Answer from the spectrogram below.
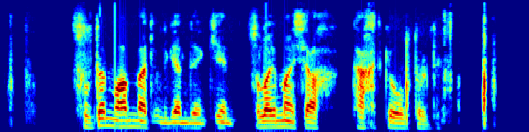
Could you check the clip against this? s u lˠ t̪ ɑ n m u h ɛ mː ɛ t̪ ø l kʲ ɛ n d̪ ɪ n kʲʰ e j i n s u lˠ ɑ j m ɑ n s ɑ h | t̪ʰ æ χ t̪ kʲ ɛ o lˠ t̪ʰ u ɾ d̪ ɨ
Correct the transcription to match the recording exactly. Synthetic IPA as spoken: s u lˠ t̪ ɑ n m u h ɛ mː ɛ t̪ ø l ɡʲ ɛ n d̪ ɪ n kʲʰ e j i n s u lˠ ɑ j m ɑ n ʃ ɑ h | t̪ʰ æ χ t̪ kʲ ɛ o lˠ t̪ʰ u ɾ d̪ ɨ

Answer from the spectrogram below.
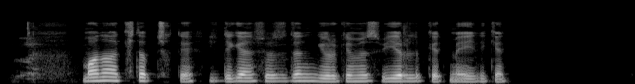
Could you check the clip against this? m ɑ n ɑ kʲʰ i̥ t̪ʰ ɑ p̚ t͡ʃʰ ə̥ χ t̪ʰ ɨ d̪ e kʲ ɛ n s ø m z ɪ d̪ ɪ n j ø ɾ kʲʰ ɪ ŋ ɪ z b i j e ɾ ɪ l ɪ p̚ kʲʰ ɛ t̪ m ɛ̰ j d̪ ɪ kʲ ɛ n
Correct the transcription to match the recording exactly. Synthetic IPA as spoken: m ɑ n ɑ kʲʰ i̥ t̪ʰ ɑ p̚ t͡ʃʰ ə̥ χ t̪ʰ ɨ d̪ e ɡʲ ɛ n s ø z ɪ d̪ ɪ n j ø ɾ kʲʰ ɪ m ɪ z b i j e ɾ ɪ l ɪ p̚ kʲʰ ɛ t̪ m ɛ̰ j d̪ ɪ kʲ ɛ n

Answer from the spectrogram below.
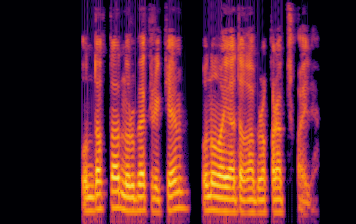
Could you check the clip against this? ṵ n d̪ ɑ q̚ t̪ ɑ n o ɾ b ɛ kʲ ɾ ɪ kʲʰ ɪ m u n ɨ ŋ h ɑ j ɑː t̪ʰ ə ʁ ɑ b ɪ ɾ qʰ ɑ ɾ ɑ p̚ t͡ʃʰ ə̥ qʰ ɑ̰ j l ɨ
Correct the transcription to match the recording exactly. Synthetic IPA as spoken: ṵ n d̪ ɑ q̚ t̪ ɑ n u ɾ b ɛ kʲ ɾ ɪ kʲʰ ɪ m u n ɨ ŋ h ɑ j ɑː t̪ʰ ə ʁ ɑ b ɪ ɾ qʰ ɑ ɾ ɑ p̚ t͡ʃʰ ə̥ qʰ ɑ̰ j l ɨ

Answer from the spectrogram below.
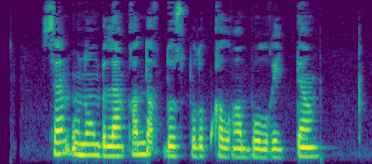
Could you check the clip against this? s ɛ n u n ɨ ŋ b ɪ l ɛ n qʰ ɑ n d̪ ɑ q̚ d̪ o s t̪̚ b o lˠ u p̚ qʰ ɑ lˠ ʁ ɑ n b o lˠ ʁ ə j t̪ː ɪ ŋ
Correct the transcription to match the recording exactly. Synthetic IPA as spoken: s ɛ n u n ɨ ŋ b ɪ l ɛ n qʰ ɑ n d̪ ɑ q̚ d̪ o s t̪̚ b o lˠ u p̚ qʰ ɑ lˠ ʁ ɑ n b o lˠ ʁ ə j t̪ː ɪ ŋ

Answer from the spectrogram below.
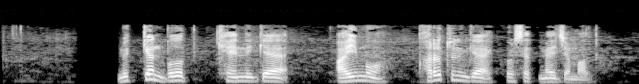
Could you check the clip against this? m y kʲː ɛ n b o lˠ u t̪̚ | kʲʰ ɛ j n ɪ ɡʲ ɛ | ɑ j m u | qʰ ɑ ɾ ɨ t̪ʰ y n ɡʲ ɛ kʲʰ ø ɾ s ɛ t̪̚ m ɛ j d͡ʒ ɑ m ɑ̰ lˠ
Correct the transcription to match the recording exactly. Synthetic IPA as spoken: m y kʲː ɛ n b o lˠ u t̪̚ | kʲʰ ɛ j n ɪ ɡʲ ɛ | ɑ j m u | qʰ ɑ ɾ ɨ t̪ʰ y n ɡʲ ɛ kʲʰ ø ɾ s ɛ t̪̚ m ɛ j d͡ʒ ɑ m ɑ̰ lˠ

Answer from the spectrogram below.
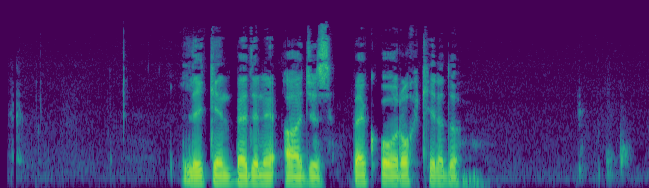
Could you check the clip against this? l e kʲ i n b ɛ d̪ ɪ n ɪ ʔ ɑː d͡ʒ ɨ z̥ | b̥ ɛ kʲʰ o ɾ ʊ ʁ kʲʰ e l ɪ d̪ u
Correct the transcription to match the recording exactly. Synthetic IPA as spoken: l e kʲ i n b ɛ d̪ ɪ n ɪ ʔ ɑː d͡ʒ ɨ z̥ | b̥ ɛ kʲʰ o ɾ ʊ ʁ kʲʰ e l ɪ d̪ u

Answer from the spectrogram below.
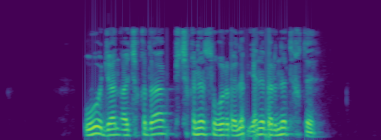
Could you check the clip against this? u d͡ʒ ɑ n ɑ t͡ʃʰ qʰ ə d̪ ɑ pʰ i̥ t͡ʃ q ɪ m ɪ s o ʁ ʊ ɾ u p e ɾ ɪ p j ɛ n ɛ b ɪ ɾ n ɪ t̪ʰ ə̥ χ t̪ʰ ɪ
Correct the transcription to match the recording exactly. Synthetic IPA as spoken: u d͡ʒ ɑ n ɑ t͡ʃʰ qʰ ə d̪ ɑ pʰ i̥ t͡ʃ q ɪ n ɪ s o ʁ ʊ ɾ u p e l ɪ p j ɛ n ɛ b ɪ ɾ n ɪ t̪ʰ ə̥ χ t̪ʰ ɪ

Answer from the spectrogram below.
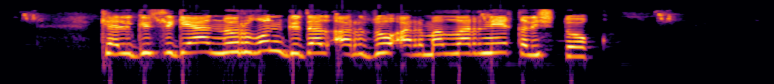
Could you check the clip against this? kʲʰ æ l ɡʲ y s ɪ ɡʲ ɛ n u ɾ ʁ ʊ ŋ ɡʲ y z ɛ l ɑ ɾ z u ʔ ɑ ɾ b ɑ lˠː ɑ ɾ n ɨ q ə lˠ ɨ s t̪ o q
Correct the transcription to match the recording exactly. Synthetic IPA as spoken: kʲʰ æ l ɡʲ y s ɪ ɡʲ ɛ n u ɾ ʁ ʊ n ɡʲ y z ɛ l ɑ ɾ z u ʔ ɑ ɾ m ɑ lˠː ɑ ɾ n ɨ q ə lˠ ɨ ʃ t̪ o q

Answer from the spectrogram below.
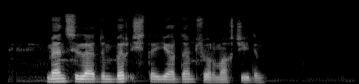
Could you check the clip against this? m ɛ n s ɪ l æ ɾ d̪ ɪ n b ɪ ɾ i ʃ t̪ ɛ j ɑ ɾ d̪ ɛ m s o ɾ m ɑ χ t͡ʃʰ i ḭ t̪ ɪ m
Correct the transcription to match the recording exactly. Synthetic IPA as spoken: m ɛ n s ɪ l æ ɾ d̪ ɪ n b ɪ ɾ i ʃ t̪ ɛ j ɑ ɾ d̪ ɛ m s o ɾ m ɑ χ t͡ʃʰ i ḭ d̪ ɪ m

